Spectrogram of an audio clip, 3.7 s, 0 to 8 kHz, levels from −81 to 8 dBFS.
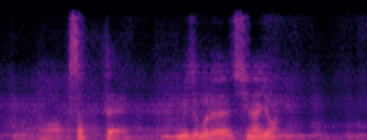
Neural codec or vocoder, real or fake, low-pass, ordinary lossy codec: codec, 24 kHz, 0.5 kbps, DualCodec; fake; 7.2 kHz; AAC, 48 kbps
